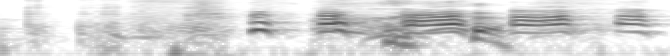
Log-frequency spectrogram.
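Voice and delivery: loud, high burst of laughter. Real, not acted. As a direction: let out a big laugh. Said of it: "I just laughed".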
